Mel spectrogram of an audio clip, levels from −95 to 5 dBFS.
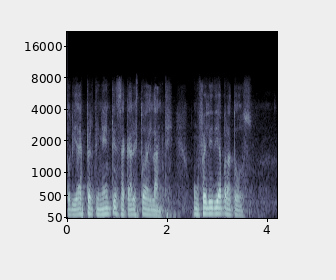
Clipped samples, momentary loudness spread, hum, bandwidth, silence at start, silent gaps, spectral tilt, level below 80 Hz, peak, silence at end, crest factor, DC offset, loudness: under 0.1%; 15 LU; none; 7.8 kHz; 0 s; none; -8 dB/octave; -48 dBFS; -4 dBFS; 0.55 s; 18 dB; under 0.1%; -22 LUFS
